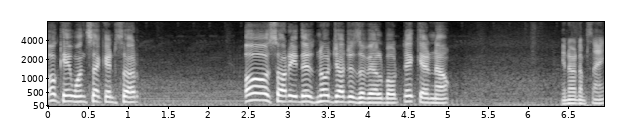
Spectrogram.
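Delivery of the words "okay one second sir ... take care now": put-on pitched-up Indian accent. Mocking a robotic cop by imitating indian tech support: indian tech support voice. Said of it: "like Indian tech support".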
